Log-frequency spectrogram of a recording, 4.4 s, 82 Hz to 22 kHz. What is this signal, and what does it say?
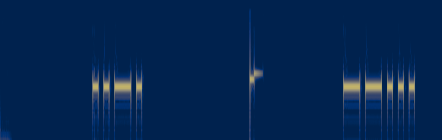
Morse code, heard as a keyed tone, about 22 wpm, 700 Hz. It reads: F 7
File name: Single-Letter-Number-22wpm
